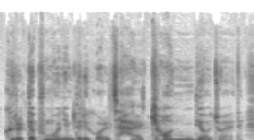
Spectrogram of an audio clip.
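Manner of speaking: ordinary talk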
